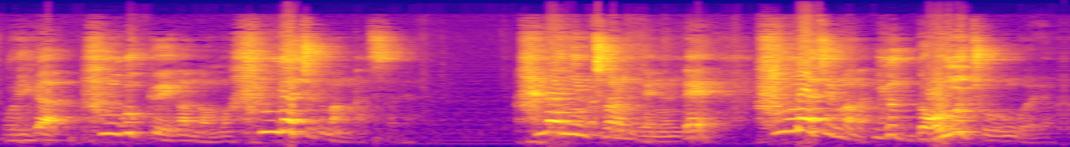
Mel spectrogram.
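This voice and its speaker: Recorded from a distance in an echoey church sanctuary, a middle-aged male pastor delivers a lively sermon, laughing frequently and asking his congregation call-and-response questions. He speaks at normal speed in a slightly high voice.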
